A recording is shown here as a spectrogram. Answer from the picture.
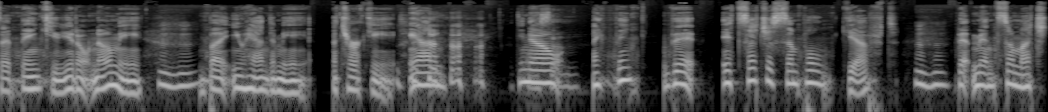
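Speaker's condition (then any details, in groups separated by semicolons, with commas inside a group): Cleft lip and palate; about 50-some years ago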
